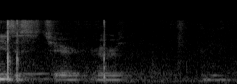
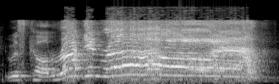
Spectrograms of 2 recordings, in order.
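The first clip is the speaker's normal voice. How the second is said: high, drawn-out rock scream; Dewey Finn; 19 dB louder, slower than usual. Acted. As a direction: explode into a very loud, held yell on the last word. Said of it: "lash out his rage at the small private school".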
